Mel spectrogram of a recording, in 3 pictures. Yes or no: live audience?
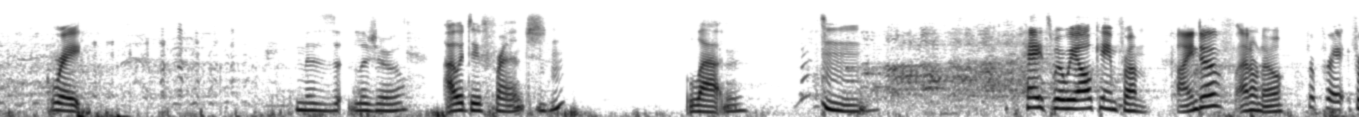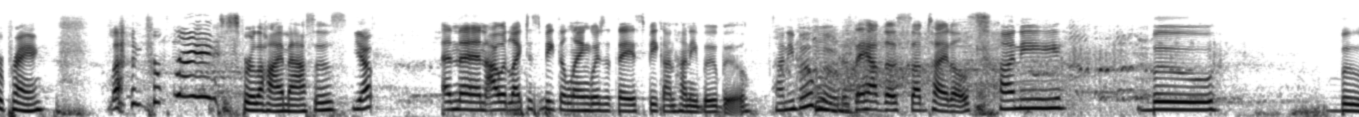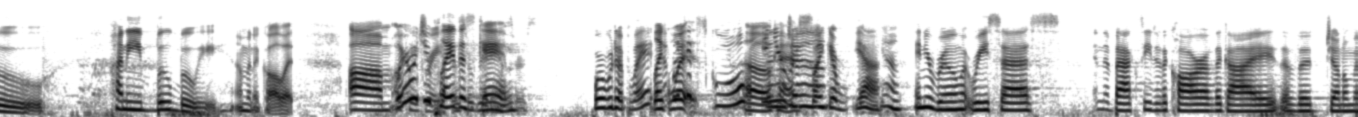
yes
